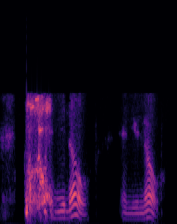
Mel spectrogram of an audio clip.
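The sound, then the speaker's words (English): A voice imitates the dry cough of a sick, lethargic alligator that struggles to breathe, giving two rough, throaty bursts with a short pause between them. “Which, by the way, they'll have a dry cough”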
